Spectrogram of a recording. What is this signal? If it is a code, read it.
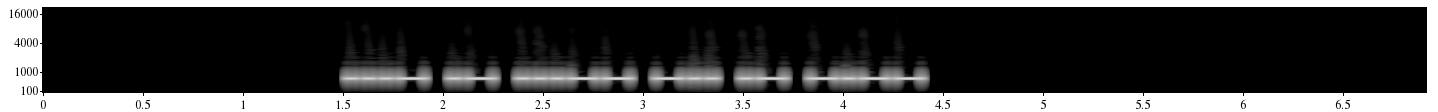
Morse code, heard as a keyed tone, about 28 wpm, 700 Hz. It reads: VA3DAY
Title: DXCC-100 Call Signs - 6 Characters - Repeated 3x - 28wpm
